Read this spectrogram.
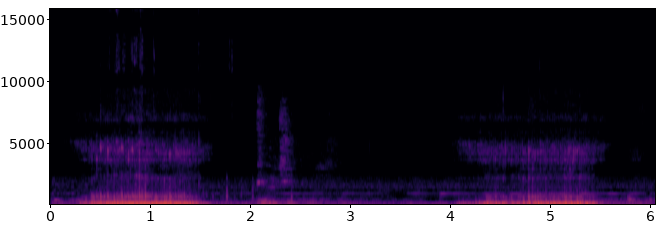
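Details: A sleeping small dog, tagged as a Yorkie puppy, gives two loud, rumbling snores about four seconds apart with quiet breathing between them: snoring.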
